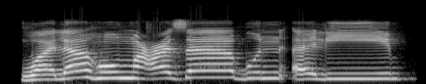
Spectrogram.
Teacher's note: تو ہم یہ اظہار کریں گے، ہم اسے بنا غنہ کے پڑھیں گے۔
